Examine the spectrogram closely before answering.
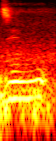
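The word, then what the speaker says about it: Djinn: आपकी जो second book है it's happen the जिन। D silent रहेगा इसके अंदर जिन की में, ठीक है।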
